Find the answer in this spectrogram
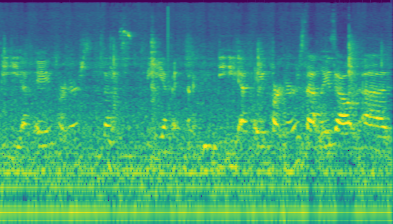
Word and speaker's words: BEFA: the execution of anou with I Is it pronounced BEFA partners? That's BFA. Okay. BEFA partners that lays out uh terms for a partnership in which strategic HFC would serve as general partner.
